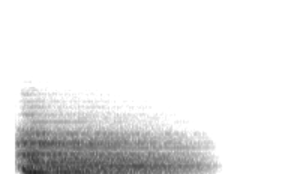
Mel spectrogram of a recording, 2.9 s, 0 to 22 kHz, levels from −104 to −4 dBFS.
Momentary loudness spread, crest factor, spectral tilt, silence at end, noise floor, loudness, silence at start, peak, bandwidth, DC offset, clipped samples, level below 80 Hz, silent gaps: 19 LU; 18 dB; -12 dB/octave; 0.95 s; under -90 dBFS; -34 LUFS; 0.15 s; -16 dBFS; 1.6 kHz; under 0.1%; under 0.1%; -36 dBFS; none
